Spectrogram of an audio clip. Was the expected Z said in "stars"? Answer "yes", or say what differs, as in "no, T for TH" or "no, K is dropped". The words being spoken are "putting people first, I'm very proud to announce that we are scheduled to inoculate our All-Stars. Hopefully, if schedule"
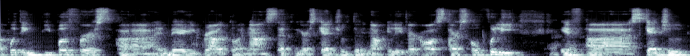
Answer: no, S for Z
